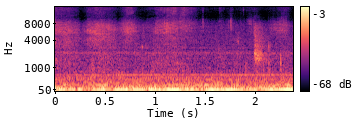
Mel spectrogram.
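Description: Faint rustling and rubbing of handling noise as a long spirit level is picked up off the floor and laid against a radiator wall bracket.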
